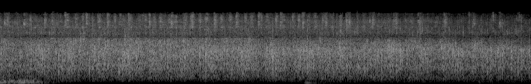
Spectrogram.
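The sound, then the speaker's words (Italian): Steady audience applause fills the space, a dense wash of many hands clapping at a constant level throughout, with no voices heard over it. “Non mi sono fermato per cercare l'applauso, che avevo bisogno di respirare, no?”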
